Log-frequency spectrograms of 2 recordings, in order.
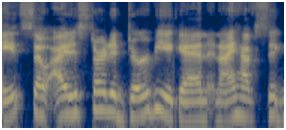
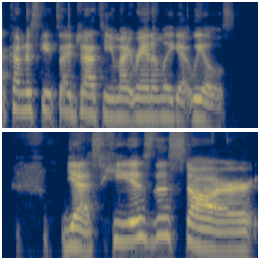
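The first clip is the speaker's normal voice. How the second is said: ordinary talk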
